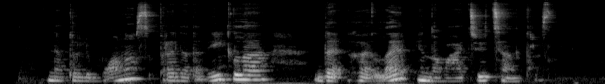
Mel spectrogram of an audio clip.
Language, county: Lithuanian, Vilnius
